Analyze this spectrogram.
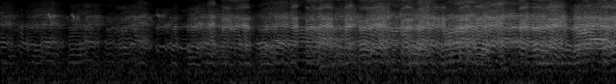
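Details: Jungle babblers squabbling in a group territory fight: a harsh, squeaky chattering chorus, many birds calling over one another in a constant high-pitched squabble that grows louder.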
